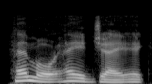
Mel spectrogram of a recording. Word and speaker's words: hemorrhagic: Hemorrhagic, pronounced hem or ajic, strokes cause bleeding in or around your brain.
